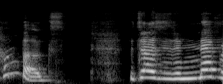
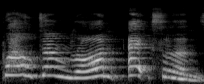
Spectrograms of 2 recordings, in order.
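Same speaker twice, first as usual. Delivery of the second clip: pompous; 6 semitones higher, slower than usual. Acted.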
